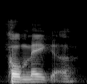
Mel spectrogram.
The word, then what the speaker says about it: omega: I'll just skip ahead a little bit to its counterpart, omega. Omega is a long O sound, as in vote.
